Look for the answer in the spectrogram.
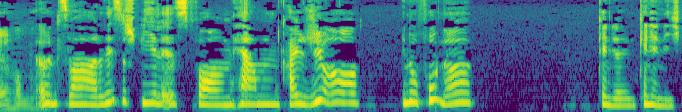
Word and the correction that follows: Keiichi Inafune: Ja, aber ich kann es auch nochmal richtig aussprechen. Äh, von Keiichi Inafune, äh, so der ist mit dafür verantwortlich.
